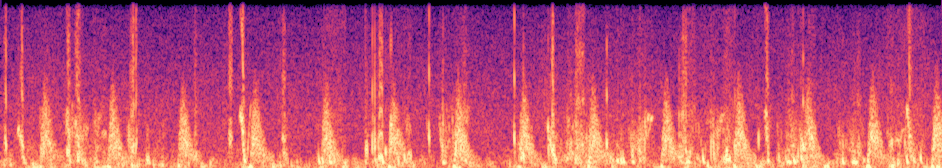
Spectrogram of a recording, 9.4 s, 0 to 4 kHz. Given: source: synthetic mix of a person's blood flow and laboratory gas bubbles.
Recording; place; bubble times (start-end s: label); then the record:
Doppler ultrasound of blood flow; subclavian vein
0.02-0.08 s: bubbles
0.16-0.29 s: bubbles
0.38-0.47 s: bubbles
0.61-1.08 s: bubbles
1.26-1.40 s: bubbles
1.44-1.65 s: bubbles
1.93-1.99 s: bubbles
2.27-2.33 s: bubbles
2.38-2.51 s: bubbles
2.80-2.89 s: bubbles
3.16-3.46 s: bubbles
3.64-4.12 s: bubbles
4.26-4.33 s: bubbles
4.38-4.71 s: bubbles
5.10-5.27 s: bubbles
5.45-5.59 s: bubbles
5.63-5.98 s: bubbles
6.04-6.54 s: bubbles
6.75-7.38 s: bubbles
7.55-7.71 s: bubbles
7.75-8.16 s: bubbles
8.37-8.65 s: bubbles
8.86-9.25 s: bubbles
From the record:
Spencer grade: 3 (all of the cardiac periods contain showers or single bubble signals, but not dominating or overriding the cardiac motion signals); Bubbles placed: anywhere in the cardiac cycle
